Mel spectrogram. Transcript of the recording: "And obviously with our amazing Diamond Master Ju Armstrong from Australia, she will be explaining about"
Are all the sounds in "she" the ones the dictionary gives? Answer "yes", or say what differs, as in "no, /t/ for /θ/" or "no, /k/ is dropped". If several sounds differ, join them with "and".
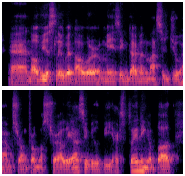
no, /s/ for /ʃ/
